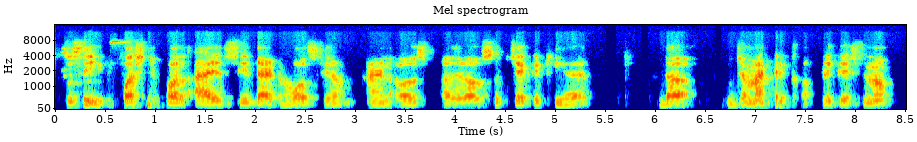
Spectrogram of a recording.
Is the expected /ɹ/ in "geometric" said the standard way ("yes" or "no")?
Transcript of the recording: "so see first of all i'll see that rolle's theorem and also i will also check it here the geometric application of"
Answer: no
